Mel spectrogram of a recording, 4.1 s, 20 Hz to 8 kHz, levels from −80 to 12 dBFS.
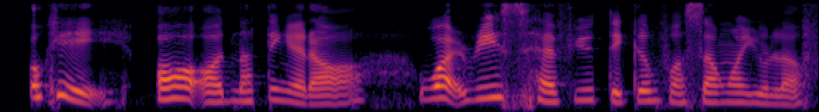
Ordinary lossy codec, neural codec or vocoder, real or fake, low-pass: none; none; real; 7.2 kHz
